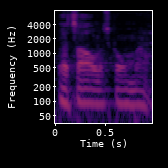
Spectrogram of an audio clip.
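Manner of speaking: ordinary talk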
